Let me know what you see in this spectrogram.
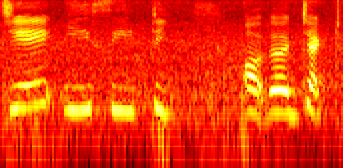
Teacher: the stress is on the second syllable, that is JECT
